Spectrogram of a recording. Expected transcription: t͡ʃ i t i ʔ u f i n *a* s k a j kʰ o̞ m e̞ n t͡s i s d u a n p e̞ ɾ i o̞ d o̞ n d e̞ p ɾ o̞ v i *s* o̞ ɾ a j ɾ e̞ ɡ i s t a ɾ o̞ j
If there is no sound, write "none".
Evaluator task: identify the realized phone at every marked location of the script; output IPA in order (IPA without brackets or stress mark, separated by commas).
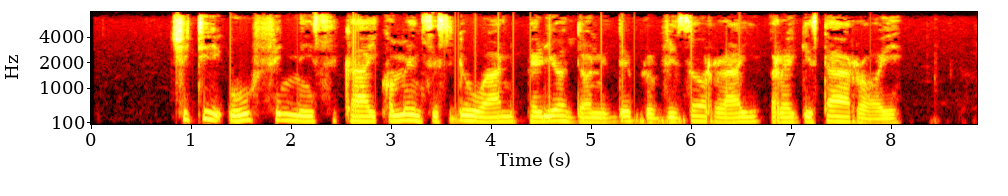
i, z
